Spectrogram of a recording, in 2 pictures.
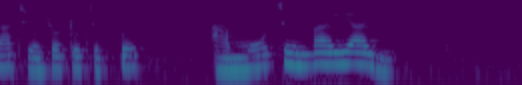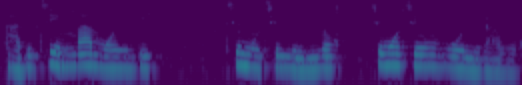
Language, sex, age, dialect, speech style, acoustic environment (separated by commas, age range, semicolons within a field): Yoruba, female, 35-44, Nigeria - Lagos Yoruba, happy; relaxed; excited; focused, silence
